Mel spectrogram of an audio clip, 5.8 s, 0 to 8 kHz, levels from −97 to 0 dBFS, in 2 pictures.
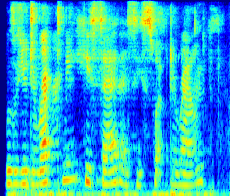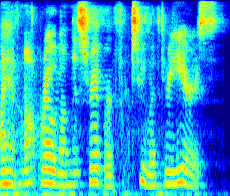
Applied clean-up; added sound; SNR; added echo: neural mask model DeepFilterNet 3.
